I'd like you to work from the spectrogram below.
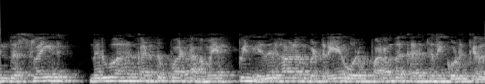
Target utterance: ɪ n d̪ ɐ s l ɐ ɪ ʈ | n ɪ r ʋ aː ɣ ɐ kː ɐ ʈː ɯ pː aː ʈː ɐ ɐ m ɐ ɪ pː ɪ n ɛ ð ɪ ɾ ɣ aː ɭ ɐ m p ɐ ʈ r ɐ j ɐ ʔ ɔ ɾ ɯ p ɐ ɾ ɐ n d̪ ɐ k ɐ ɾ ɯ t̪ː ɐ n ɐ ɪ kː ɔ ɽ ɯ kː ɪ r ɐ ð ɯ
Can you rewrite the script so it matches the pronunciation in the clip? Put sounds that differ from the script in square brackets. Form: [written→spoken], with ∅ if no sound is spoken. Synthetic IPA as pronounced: ɪ n d̪ ɐ s l ɐ ɪ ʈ | n ɪ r ʋ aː ɣ ɐ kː ɐ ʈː ɯ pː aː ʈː ɐ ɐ m ɐ ɪ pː ɪ n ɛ ð ɪ ɾ ɣ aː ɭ ɐ m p ɐ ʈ r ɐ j ɐ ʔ ɔ ɾ ɯ p ɐ ɾ ɐ n d̪ ɐ k ɐ ɾ ɯ t̪ː ɐ n ɐ ɪ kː ɔ ɽ ɯ kː ɪ r ɐ ð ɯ

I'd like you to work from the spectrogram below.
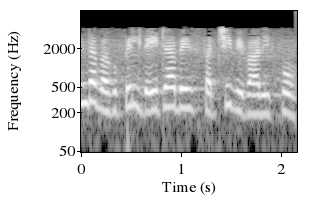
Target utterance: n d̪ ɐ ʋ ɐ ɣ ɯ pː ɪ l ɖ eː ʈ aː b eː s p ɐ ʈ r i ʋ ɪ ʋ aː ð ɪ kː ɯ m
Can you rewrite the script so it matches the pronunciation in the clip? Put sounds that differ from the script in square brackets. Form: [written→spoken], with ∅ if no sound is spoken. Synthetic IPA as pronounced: n d̪ ɐ ʋ ɐ ɣ ɯ pː ɪ l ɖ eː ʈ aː b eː s p ɐ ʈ r i ʋ ɪ ʋ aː ð ɪ [kː→pː] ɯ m

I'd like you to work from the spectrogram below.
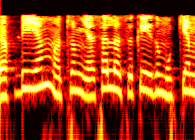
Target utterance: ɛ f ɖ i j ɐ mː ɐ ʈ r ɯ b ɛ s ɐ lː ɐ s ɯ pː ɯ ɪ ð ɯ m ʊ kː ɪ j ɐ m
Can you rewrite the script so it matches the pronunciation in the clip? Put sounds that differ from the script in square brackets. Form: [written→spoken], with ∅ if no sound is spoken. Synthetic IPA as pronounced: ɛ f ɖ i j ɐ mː ɐ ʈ r ɯ [b→m] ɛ s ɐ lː ɐ s ɯ [pː→kː] ɯ ɪ ð ɯ m ʊ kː ɪ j ɐ m

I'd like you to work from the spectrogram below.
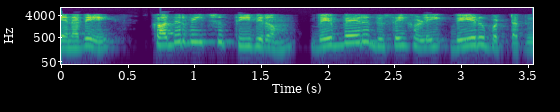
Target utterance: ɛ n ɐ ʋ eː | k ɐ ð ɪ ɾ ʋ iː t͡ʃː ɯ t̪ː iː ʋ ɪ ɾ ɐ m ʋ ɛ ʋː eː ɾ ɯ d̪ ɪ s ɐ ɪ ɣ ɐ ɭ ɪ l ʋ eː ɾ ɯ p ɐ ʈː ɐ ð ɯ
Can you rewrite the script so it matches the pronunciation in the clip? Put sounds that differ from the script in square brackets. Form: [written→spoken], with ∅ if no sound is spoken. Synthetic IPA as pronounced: ɛ n ɐ ʋ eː | k ɐ ð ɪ ɾ ʋ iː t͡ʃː ɯ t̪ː iː ʋ ɪ ɾ ɐ m ʋ ɛ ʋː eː ɾ ɯ d̪ ɪ s ɐ ɪ ɣ ɐ ɭ ɪ l ʋ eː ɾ ɯ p ɐ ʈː ɐ ð ɯ

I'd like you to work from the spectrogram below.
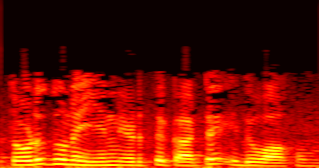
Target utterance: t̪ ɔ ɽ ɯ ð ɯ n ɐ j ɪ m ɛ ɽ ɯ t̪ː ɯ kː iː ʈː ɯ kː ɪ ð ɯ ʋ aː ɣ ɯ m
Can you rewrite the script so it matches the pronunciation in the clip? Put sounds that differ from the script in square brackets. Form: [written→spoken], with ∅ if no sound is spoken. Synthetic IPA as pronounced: t̪ ɔ ɽ ɯ ð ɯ n ɐ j ɪ [m→n] ɛ ɽ ɯ t̪ː ɯ kː [iː→aː] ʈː ɯ [kː→∅] ɪ ð ɯ ʋ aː ɣ ɯ m

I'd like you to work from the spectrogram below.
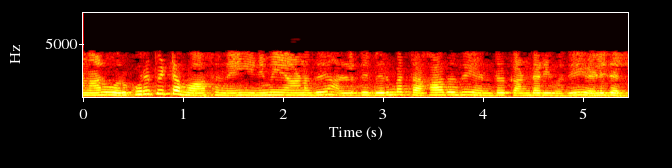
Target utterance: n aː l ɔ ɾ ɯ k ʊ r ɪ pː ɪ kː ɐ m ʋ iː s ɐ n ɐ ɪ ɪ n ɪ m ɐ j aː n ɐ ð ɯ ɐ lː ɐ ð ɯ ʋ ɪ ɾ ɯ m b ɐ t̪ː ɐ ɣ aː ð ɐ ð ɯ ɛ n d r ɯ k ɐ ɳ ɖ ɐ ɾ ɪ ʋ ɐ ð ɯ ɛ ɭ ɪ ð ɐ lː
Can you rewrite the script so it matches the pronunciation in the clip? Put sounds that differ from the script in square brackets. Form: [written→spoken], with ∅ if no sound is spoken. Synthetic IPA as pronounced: n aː l ɔ ɾ ɯ k ʊ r ɪ pː ɪ [kː→ʈː] ɐ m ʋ [iː→aː] s ɐ n ɐ ɪ ɪ n ɪ m ɐ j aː n ɐ ð ɯ ɐ lː ɐ ð ɯ ʋ ɪ ɾ ɯ m b ɐ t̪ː ɐ ɣ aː ð ɐ ð ɯ ɛ n d r ɯ k ɐ ɳ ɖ ɐ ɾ ɪ ʋ ɐ ð ɯ ɛ ɭ ɪ ð ɐ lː

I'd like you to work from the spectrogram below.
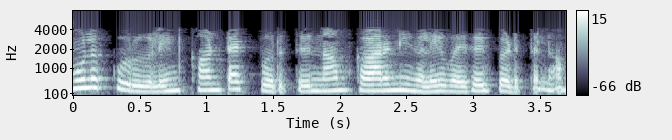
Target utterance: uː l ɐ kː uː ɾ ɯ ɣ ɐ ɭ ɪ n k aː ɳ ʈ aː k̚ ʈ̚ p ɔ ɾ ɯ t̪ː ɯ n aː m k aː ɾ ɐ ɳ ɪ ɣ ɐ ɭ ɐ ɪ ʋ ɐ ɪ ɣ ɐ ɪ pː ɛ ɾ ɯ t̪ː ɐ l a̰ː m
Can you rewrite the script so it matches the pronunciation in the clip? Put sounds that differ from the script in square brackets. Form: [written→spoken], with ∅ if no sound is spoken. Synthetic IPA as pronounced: uː l ɐ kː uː ɾ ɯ ɣ ɐ ɭ ɪ n k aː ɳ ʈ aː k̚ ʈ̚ p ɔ ɾ ɯ t̪ː ɯ n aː m k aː ɾ ɐ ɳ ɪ ɣ ɐ ɭ ɐ ɪ ʋ ɐ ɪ ɣ ɐ ɪ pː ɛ [ɾ→ɽ] ɯ t̪ː ɐ l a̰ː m

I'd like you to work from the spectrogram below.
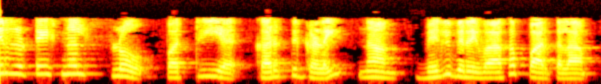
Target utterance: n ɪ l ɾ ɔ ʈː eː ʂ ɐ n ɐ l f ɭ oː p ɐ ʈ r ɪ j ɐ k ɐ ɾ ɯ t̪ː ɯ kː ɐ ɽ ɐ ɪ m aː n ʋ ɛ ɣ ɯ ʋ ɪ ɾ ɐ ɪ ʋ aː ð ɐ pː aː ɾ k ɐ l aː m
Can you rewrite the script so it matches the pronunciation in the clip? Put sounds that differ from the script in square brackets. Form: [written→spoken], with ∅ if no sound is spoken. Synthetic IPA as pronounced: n ɪ [l→ɾ] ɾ ɔ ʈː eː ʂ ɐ n ɐ l f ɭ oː p ɐ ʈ r ɪ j ɐ k ɐ ɾ ɯ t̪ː ɯ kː ɐ [ɽ→ɭ] ɐ ɪ [m→n] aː [n→m] ʋ ɛ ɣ ɯ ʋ ɪ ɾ ɐ ɪ ʋ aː [ð→ɣ] ɐ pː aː ɾ k ɐ l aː m

